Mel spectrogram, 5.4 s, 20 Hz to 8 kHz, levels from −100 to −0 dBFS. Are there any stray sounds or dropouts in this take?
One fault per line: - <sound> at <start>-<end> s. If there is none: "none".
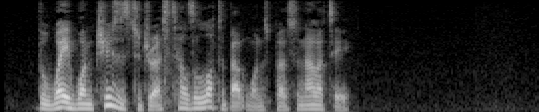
none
